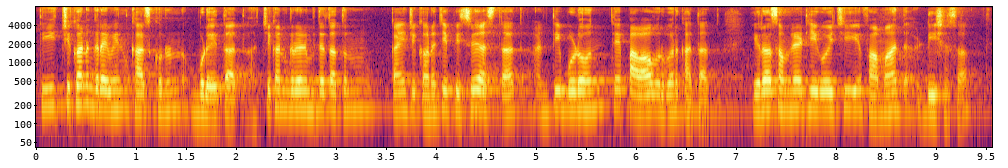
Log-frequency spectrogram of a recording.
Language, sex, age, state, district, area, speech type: Goan Konkani, male, 18-30, Goa, Tiswadi, rural, spontaneous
